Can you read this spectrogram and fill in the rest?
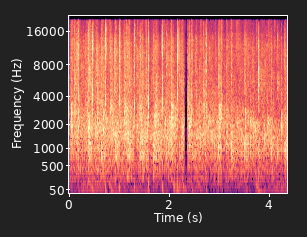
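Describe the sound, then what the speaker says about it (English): An audience applauds at an evening celebration of a city health department's 150th anniversary, a dense, steady round of clapping filling the room from start to finish. "if we can give them a round of applause for this amazing event"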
